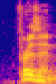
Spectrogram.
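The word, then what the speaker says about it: Frison: How do you pronounce Jenny's last name? Prison. Frizen.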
